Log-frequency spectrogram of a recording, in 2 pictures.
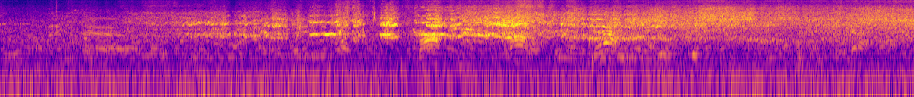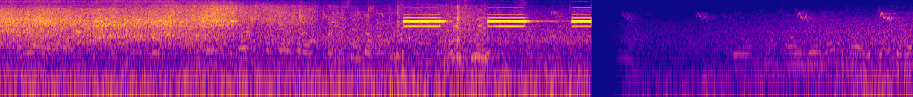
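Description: Wind buffeting the microphone with a steady low rumble, overlaid through the middle by a hiss with wavering squeaks. About thirteen seconds in comes a short run of high electronic beeps, and about fifteen seconds in the sound cuts out suddenly and comes back much quieter.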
